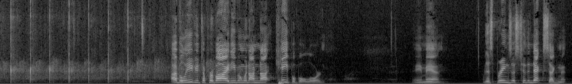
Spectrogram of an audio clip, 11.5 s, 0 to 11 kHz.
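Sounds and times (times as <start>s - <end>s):
audience clapping in unison during a Bible lesson: 0.0s - 4.8s
speech: 3.4s - 6.6s, 8.3s - 8.9s, 9.7s - 11.4s.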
